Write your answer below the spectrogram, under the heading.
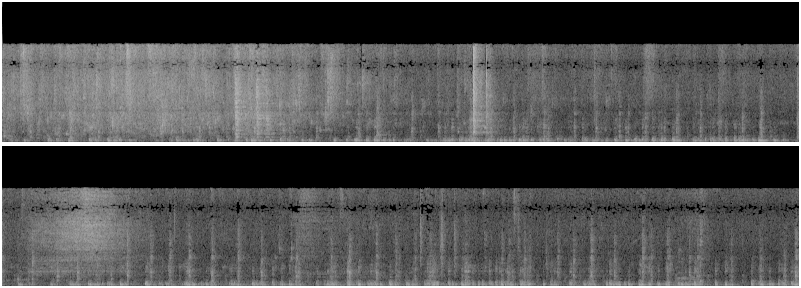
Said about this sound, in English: The good thing is, I can take this hot water and dump it on the dirty dishes we have.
